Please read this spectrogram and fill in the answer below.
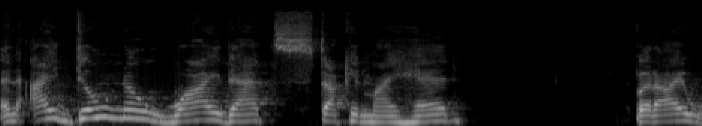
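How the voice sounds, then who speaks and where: The speaker has an American accent and very wide pitch swings. The recording is very clean, with a silent background. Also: man. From US, rural Western Pennsylvania. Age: 60s. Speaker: former CIA officer. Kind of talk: interview.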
